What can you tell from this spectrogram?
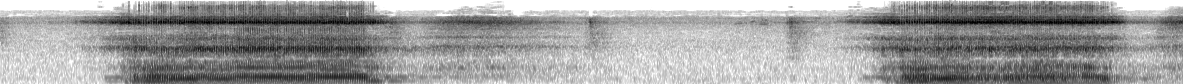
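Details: Very loud, harsh, rattling human snores on long inward breaths, two in six seconds, with quiet exhalations between; heavy snoring.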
